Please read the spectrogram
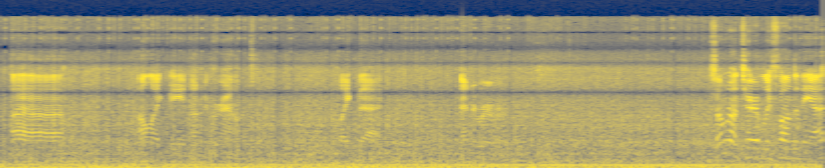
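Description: Steady low rumble of road and engine noise inside the cabin of a car driving at speed.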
